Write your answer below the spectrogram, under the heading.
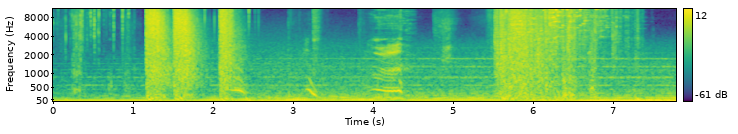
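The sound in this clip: Several loud bursts of gunfire cut a man down, with sharp breaking-glass crashes and voices crying out between the volleys over a steady background din.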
